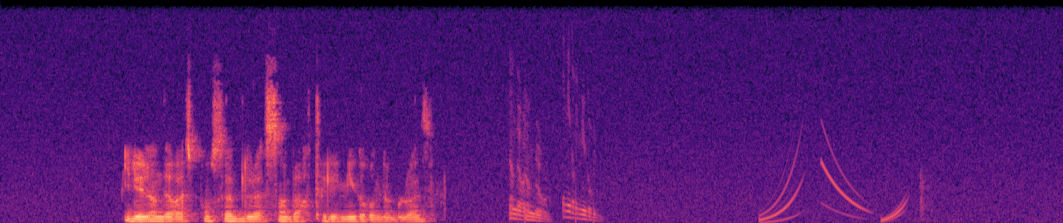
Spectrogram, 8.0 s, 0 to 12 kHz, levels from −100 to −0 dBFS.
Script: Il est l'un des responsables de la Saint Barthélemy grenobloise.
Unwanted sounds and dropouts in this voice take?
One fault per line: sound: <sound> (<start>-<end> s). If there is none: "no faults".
sound: chirp (3.8-4.6 s)
sound: chirp (5.7-6.8 s)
